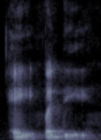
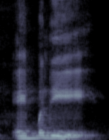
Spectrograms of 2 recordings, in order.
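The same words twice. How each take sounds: First: Said in the usual way. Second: Put-on buddy voice. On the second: Streamer greets his buddy in chat, in a goofy put-on voice. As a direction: ham up the hello a bit.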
